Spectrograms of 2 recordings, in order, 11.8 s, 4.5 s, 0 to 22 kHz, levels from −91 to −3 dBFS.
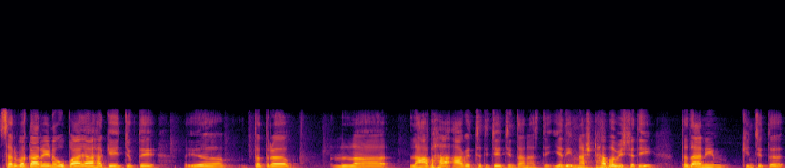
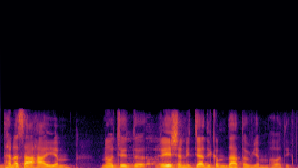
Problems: none marked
